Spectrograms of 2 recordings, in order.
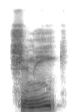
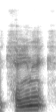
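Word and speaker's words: Canik: week I am carrying the shenique or as most people pronounce it the kanic tp9 with the uh oite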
